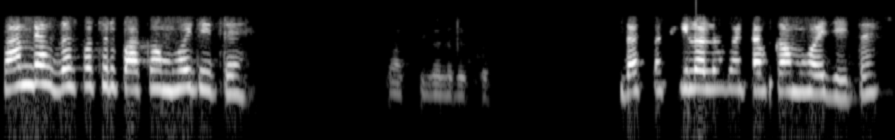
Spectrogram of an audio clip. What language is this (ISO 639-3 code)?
mai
